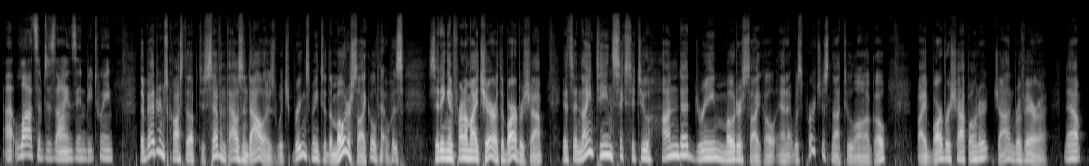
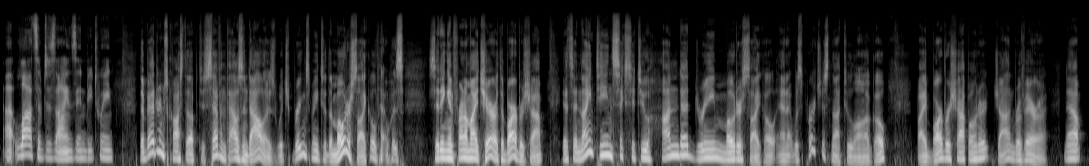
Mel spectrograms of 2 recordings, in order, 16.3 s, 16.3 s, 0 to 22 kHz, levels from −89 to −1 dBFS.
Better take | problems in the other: neither | none

